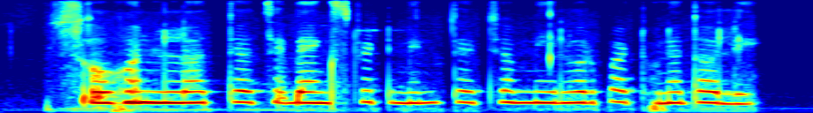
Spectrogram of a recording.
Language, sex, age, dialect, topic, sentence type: Marathi, female, 18-24, Standard Marathi, banking, statement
